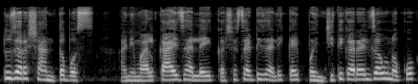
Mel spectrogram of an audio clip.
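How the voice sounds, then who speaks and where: A woman's voice: medium pitch, a little fast, natural voice. A woman voicing an irritated young husband who scolds his wife and demands respect. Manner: scolding, exasperated.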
